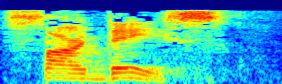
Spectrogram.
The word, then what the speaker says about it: Sardis: Well, the city's name is pronounced Sardes.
